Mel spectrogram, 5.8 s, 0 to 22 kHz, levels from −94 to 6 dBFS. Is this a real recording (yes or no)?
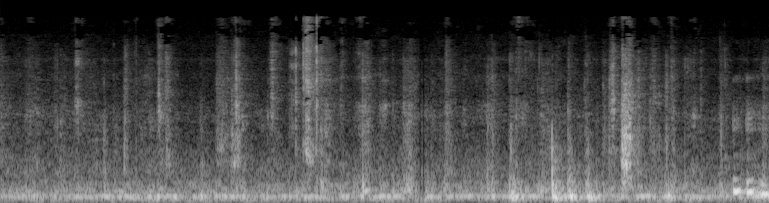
yes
